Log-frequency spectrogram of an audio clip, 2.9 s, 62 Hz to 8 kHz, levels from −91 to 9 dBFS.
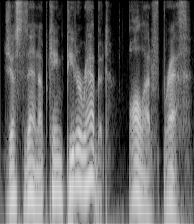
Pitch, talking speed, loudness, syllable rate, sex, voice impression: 110 Hz, 205 wpm, -17 LUFS, 4.7 syllables/s, male, masculine, middle-aged, thick, tensed, slightly powerful, hard, fluent, cool, calm, mature, wild, lively, slightly strict, modest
